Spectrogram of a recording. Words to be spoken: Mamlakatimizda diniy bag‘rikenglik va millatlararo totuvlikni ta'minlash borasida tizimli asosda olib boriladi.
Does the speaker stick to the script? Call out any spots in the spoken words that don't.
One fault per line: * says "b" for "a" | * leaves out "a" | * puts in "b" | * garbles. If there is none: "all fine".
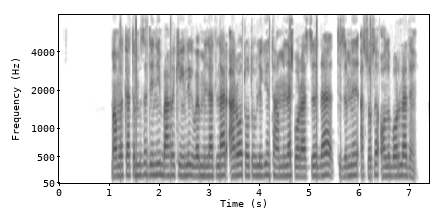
all fine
